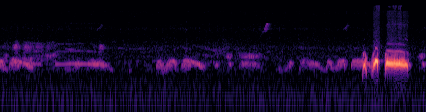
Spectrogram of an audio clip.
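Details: Spotted dove kept as a decoy to lure wild doves, cooing. Soft, low, wavering coos come in short bursts at first, then a loud two-note stutter is followed by a sustained, hoarse coo near the end.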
